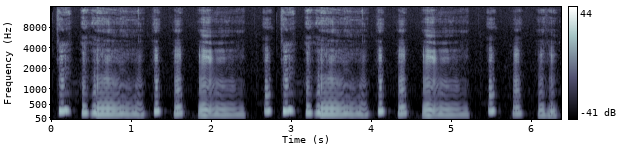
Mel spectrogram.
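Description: A voice humming a tune: a run of short, quick notes mixed with a few longer held notes whose pitch wavers.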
